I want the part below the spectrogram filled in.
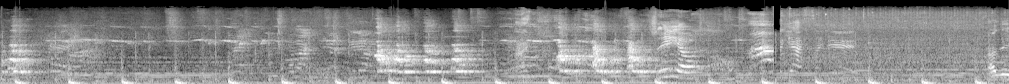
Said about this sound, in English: Are they your dogs?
